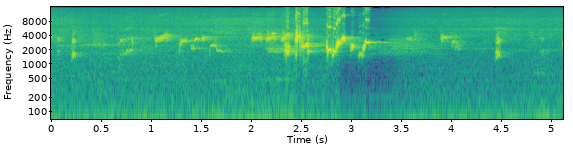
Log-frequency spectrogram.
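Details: Red-whiskered bulbul, a cage bird in Vietnam, goaded into a heated singing duel: scattered chirps give way to a loud central burst of rapid, tumbling whistled notes, then sparse short calls.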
